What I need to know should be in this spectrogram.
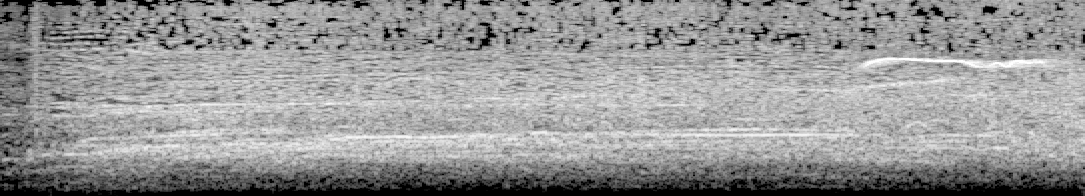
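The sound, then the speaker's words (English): Applause from an audience at a political speech about the next Republican president swells in over the first second into a loud, dense, steady wash of clapping and crowd noise that holds to the end. “I left the applause in for effect.”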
